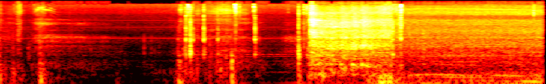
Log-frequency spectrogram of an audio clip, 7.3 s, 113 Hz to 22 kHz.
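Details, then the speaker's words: Alfa Romeo Brera V6 after replacing the ignition coil and spark plug that caused a cylinder misfire: clicks, cranking, then a steady, even idle, running smoother; normal start and idle. "it feels like the car is running much smoother already even though I haven't even tried it out yet properly"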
